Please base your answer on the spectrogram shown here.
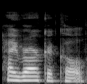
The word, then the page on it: hierarchical: American English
